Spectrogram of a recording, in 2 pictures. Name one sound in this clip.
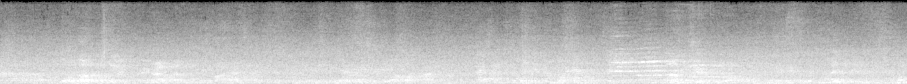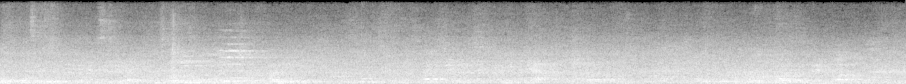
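Adult men and women chatter quietly in a large echoing hall.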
